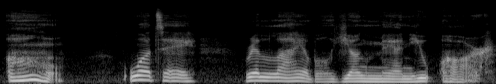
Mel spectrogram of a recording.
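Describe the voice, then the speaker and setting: A woman playing a cold, vengeful mafia boss in an audio drama, formal, deliberate and dryly sarcastic. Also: sits low, mellow, no room sound, exaggerated voice. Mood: veiled threat. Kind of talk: audio roleplay acting.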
